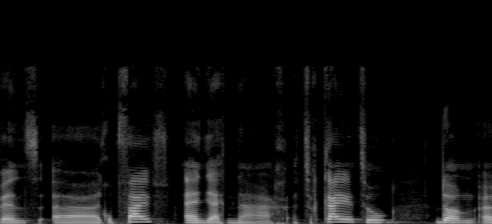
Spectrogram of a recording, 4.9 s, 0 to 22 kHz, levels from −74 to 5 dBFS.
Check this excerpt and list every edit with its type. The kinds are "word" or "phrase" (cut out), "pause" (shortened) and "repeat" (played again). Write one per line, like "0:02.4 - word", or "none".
0:01.0 - phrase
0:01.8 - pause
0:02.2 - word
0:02.9 - word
